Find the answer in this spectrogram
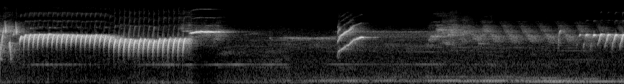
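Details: Belgian canary delivering a loud steady rolling trill for two seconds, a brief high whistle, a pause, then a single rising sweep and soft chatter before the trill resumes; faint low hum in background.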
